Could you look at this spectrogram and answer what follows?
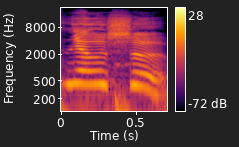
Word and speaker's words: Nyao Shu: Is that my name is Nyao Shu, but it has to be pronounced Nya, like it's Nyambai, which means eat. It's the sound of bao. It's in Chinese, simplified Chinese, it's bao. And then it's Shu as sumai.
